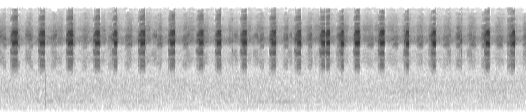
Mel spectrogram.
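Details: Several cicadas singing on a tree trunk, undisturbed by a nearby person and climbing down the trunk: sharp, buzzy high-pitched pulses repeated steadily, roughly two to three per second.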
